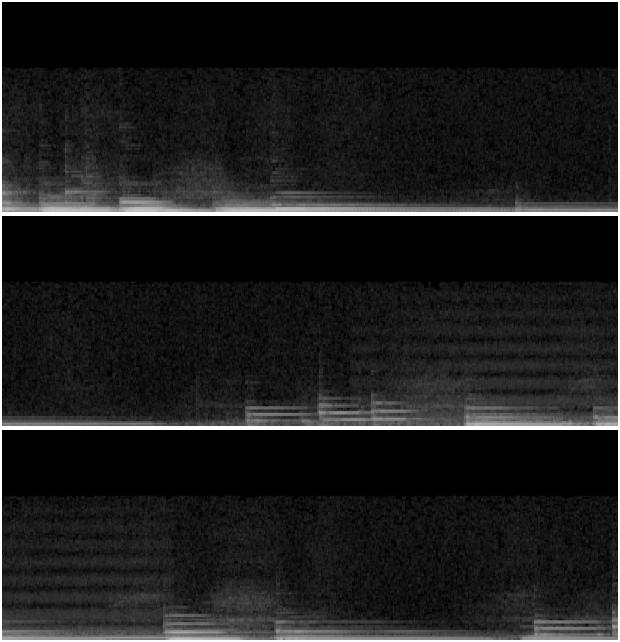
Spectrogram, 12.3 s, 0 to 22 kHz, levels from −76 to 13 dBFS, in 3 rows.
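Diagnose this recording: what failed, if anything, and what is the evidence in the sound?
The analogue wiring picked up GSM phone buzz from 6.44 to 9.37 s: a raspy, harmonic-rich buzz at about 217 Hz, nearly steady, around 25 dB below the signal. A nearby 2G phone's call bursts were rectified in the audio circuit. Unlike mains hum, 217 Hz is no multiple of 50 or 60 Hz.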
